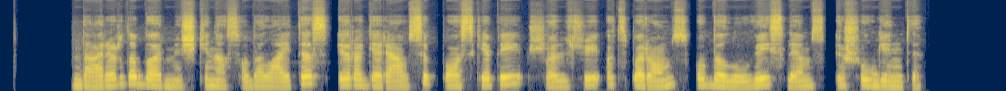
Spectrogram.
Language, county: Lithuanian, Kaunas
